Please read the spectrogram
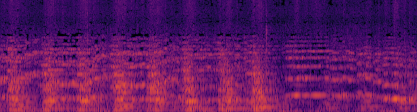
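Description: Orchestral radio music with bowed strings, over a low beat that repeats about three times a second, settling into longer held chords a little before three seconds in.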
